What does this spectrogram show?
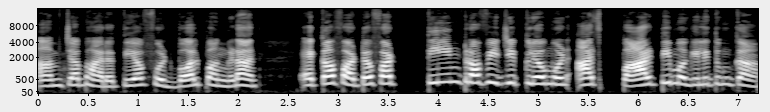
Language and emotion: Goan Konkani, happy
